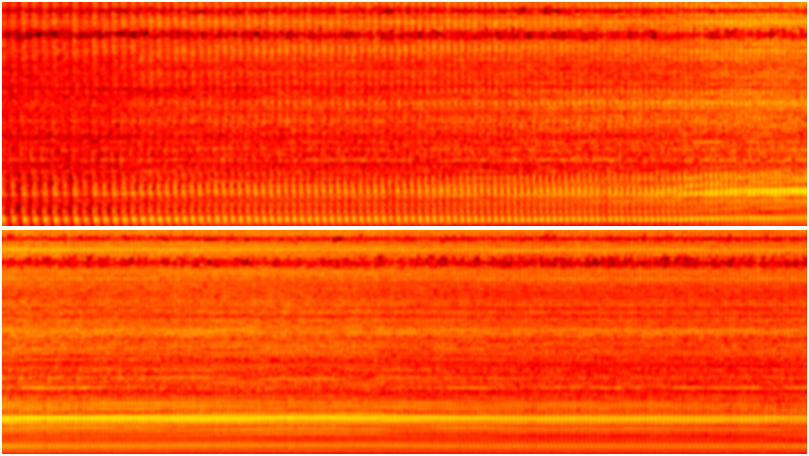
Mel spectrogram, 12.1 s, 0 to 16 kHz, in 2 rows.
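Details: 1978 Honda XR75 single, first run since about 1989 after restoration; fires with ragged popping, then wavering idle that won't hold smooth; would not idle or drive well, low on power; timing and compression checked; cause was carburetor needle clip in wrong position.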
